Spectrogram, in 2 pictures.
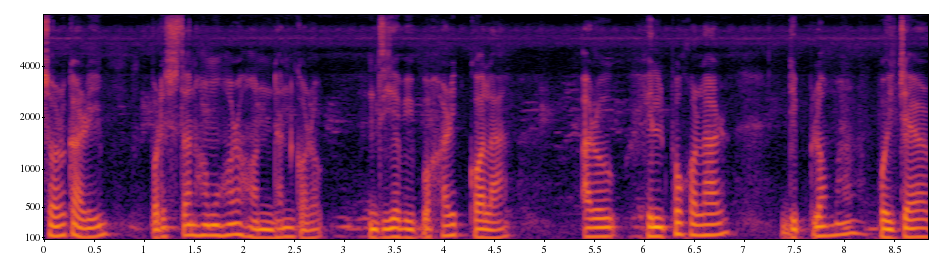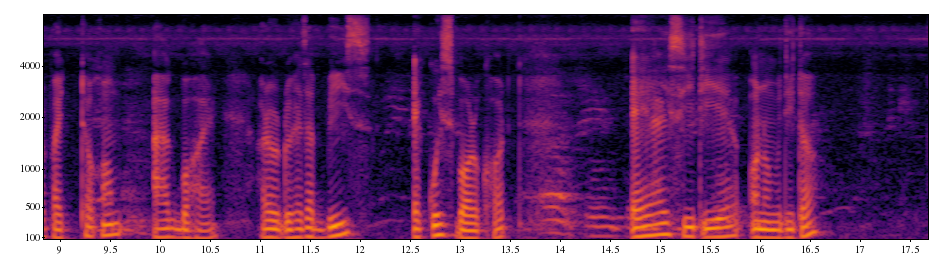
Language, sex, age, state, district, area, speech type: Assamese, male, 18-30, Assam, Dhemaji, rural, read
